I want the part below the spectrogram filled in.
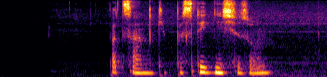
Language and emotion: Russian, neutral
